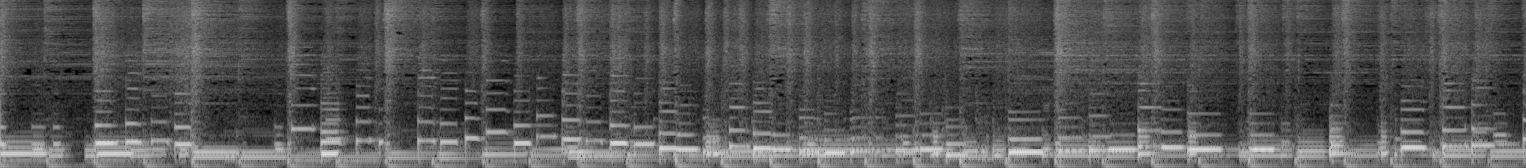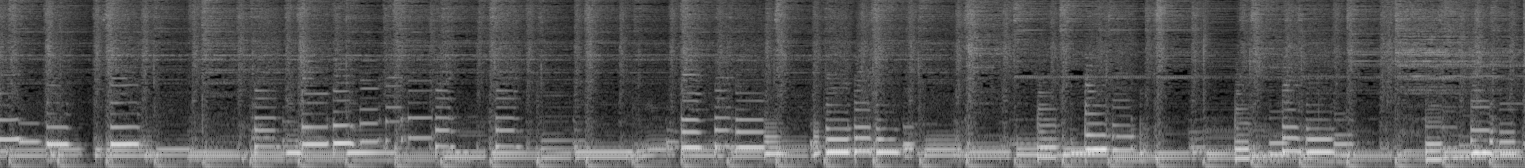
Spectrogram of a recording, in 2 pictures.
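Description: Live blues-jazz band jam: two guitars, bass guitar and drum kit playing together, with one guitar picking a running melodic line over the chords, bass and drums.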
